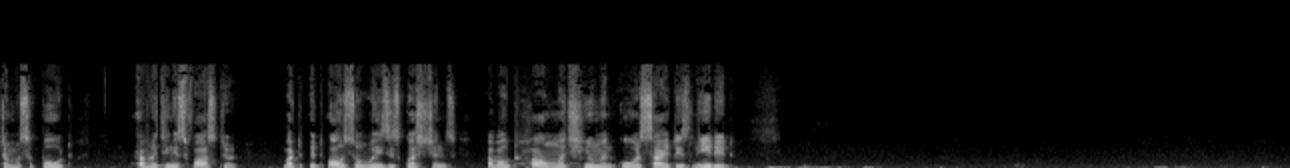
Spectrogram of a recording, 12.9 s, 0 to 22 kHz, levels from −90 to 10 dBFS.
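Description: Nothing is technically wrong with this speech recording.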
